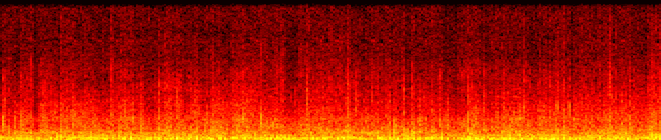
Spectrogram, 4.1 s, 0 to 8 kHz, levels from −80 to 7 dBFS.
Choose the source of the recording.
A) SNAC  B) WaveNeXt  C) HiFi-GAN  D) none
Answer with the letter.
A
